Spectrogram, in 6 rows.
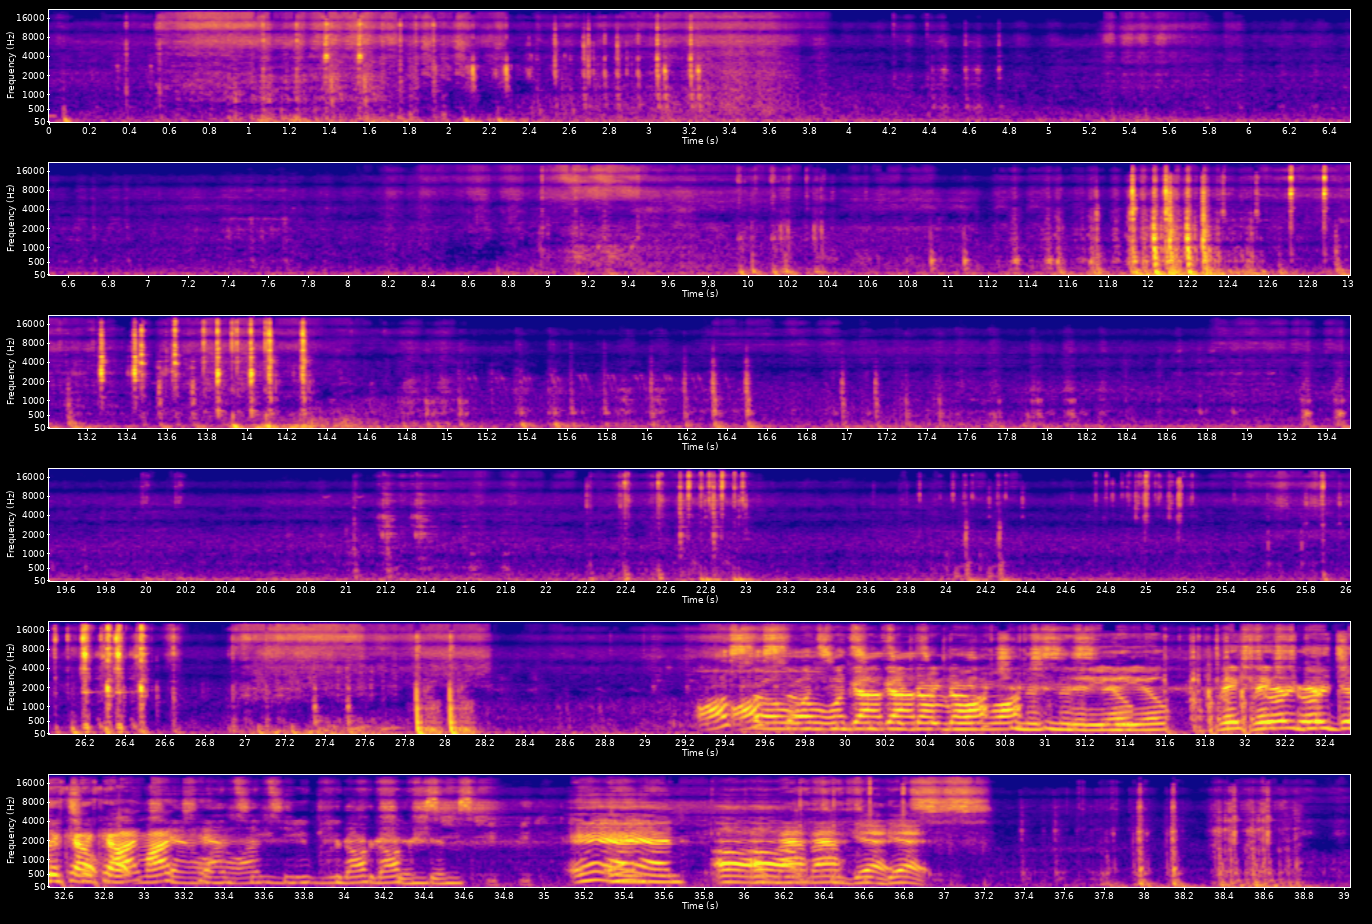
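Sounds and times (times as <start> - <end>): tools and metal parts clinking: 12.4 - 14.3.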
